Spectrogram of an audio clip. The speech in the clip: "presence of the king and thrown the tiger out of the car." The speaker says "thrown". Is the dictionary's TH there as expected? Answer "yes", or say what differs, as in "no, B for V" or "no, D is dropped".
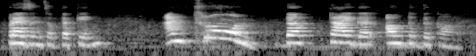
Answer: no, T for TH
